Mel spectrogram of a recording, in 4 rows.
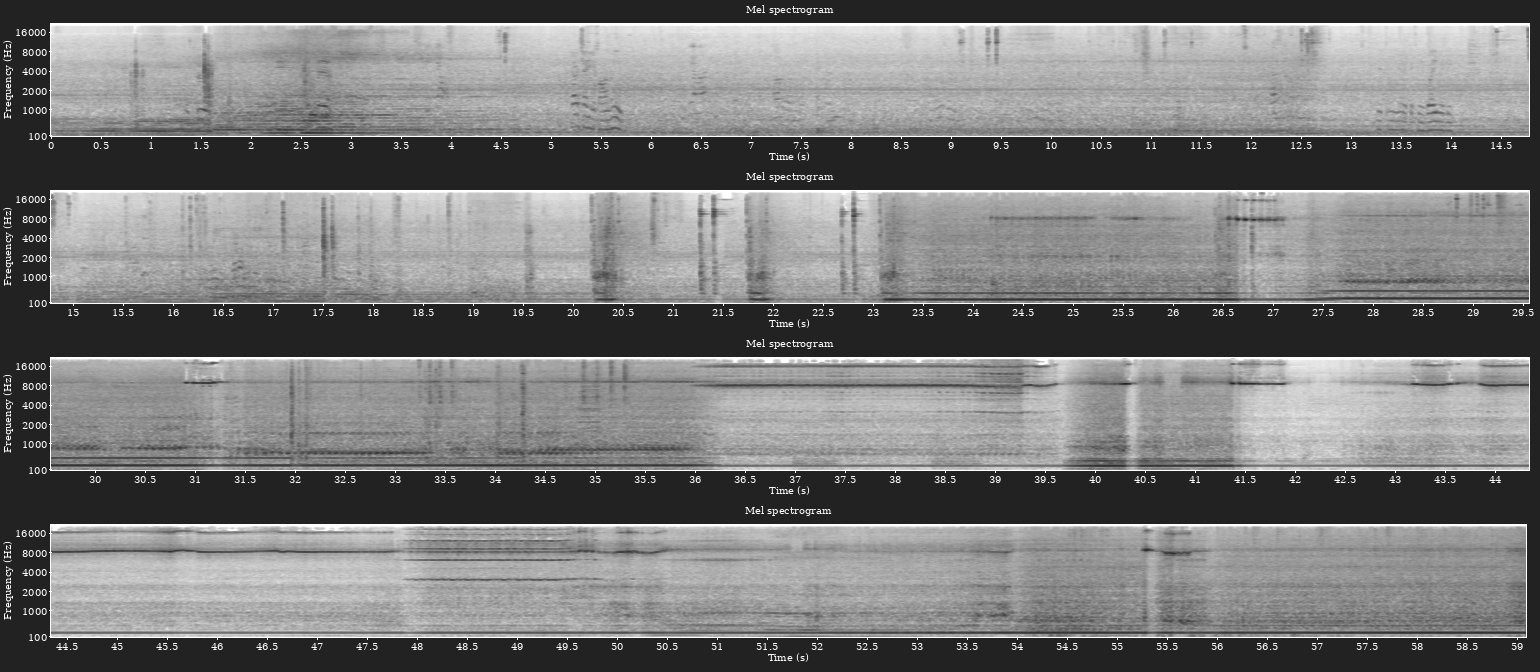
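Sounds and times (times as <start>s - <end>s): hissing cutting noise: 0.0s - 6.1s, 21.7s - 41.6s
lathe motor hum: 0.0s - 59.0s
thin high whine: 23.1s - 59.0s.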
